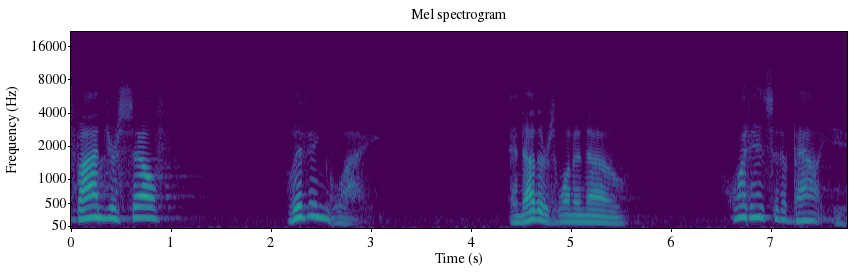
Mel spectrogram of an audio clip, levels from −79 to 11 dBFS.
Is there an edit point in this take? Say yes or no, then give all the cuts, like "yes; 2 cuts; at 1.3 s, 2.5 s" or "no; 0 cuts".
yes; 1 cut; at 2.6 s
